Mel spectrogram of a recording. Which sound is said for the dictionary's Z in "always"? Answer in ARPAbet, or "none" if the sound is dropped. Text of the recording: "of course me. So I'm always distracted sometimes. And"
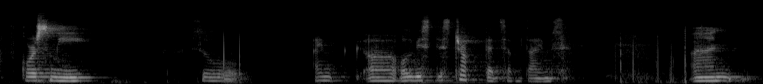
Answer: S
